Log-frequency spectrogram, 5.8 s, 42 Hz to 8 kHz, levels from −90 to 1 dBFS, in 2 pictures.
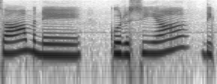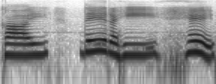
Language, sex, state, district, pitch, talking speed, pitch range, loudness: Hindi, female, Madhya Pradesh, Dhar, 275 Hz, 60 wpm, 255-300 Hz, -15 LUFS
